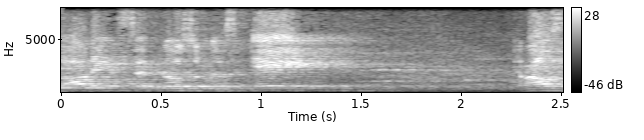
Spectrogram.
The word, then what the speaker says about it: Aang: Which I read an article saying, you know, it's more properly pronounced as Ong. But it's like there's a big audience that knows him as Aang.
